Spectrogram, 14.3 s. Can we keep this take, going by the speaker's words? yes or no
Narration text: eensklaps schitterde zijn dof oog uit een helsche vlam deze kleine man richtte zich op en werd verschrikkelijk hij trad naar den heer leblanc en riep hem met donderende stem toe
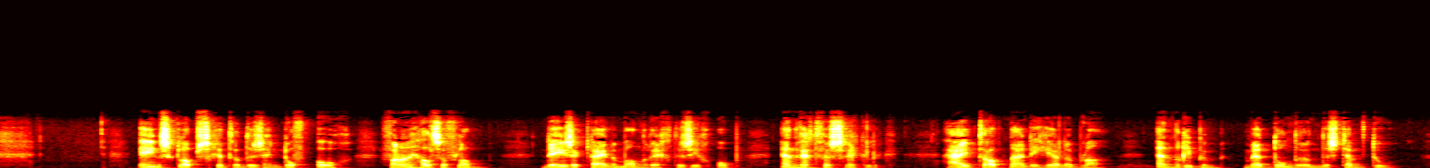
no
